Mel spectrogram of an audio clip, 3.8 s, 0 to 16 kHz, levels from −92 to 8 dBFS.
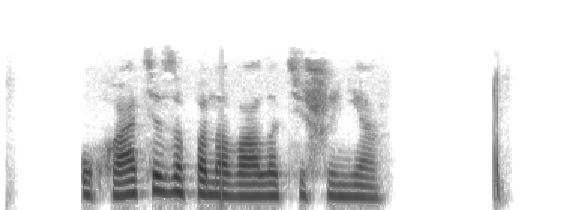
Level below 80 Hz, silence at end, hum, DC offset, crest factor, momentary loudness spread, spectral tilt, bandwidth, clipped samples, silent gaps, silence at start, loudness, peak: -62 dBFS; 1.25 s; none; under 0.1%; 18 dB; 19 LU; -7.5 dB/octave; 7.2 kHz; under 0.1%; none; 0.55 s; -21 LUFS; -4 dBFS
